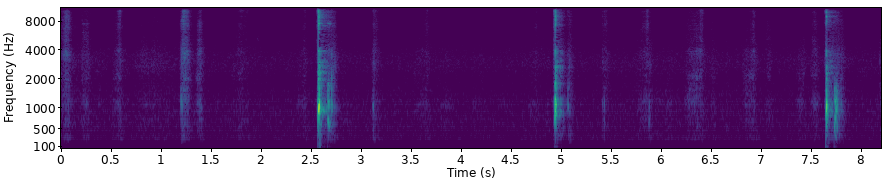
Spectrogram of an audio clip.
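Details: Hiccups: four short, sharp hiccup sounds, roughly every two and a half seconds, in a quiet room.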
